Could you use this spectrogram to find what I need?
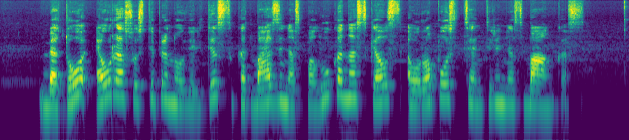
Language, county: Lithuanian, Marijampolė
